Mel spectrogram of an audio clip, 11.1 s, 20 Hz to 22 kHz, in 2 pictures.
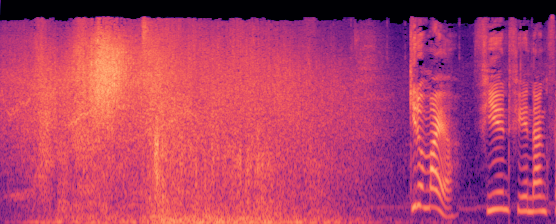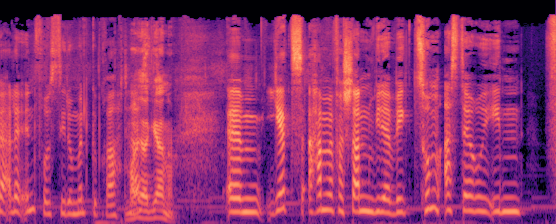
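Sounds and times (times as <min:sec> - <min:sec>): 
deep rumbling explosion boom: 0:00.0 - 0:04.5
speech: 0:04.1 - 0:11.1.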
